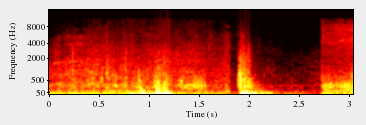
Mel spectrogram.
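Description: A car door thumps shut.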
